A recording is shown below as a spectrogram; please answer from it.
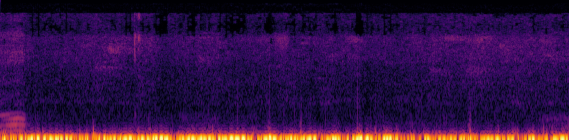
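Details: Sleeping puppy snoring: deep, low rumbling breaths in an uneven rhythm, with short tonal, harmonic snorts at the start and end.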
